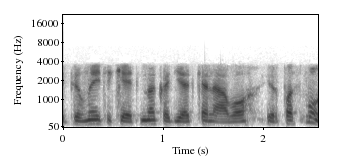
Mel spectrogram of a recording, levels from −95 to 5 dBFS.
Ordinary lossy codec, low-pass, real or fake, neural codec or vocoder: AAC, 48 kbps; 7.2 kHz; real; none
